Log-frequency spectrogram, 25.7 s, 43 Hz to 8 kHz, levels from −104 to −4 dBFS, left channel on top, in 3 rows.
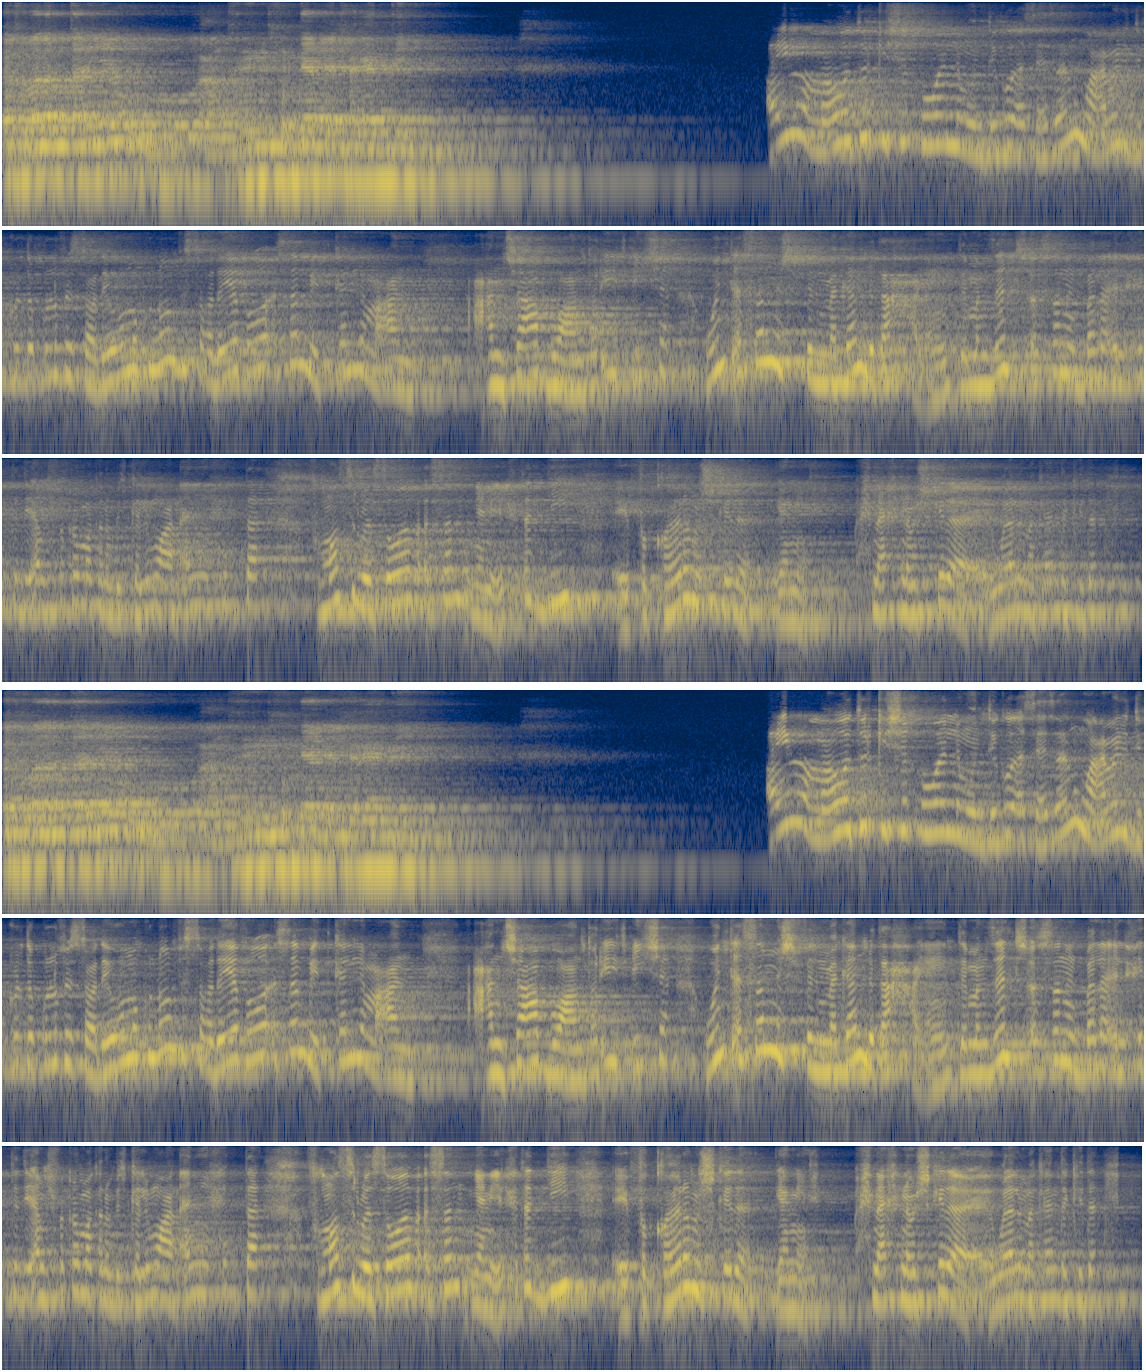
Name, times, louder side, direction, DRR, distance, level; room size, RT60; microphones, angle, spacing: voice 1, 0.0-3.2, left 1 dB, 25° left, 0 dB, 4.9 m, -25 dB
voice 2, 5.7-23.3 23.5-25.5, right 3 dB, 65° right, 9 dB, 1.3 m, -25 dB
19.0 x 19.0 x 9.9 m, 2.2 s
head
